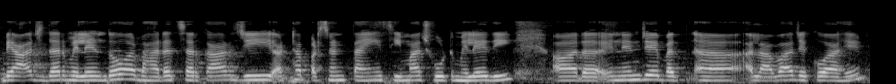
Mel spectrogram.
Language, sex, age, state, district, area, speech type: Sindhi, female, 30-45, Uttar Pradesh, Lucknow, urban, spontaneous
